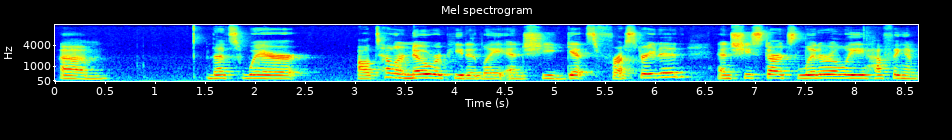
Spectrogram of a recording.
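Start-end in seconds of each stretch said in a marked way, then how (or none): none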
